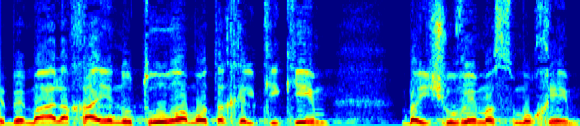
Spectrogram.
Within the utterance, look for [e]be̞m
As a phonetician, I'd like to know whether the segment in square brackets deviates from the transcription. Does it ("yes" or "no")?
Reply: no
